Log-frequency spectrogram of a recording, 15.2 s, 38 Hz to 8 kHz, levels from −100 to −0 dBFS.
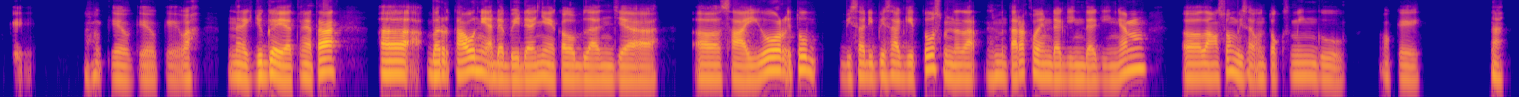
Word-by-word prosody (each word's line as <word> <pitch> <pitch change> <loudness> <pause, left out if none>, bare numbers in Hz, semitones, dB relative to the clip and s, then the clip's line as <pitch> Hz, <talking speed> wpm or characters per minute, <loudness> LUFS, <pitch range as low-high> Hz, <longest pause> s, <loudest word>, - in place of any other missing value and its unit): Oke. - - -14 0.6
Oke 115 -2 -11
oke 100 - -11
oke. - - -13
Wah, - - -2 0.3
menarik 120 -4 -1
juga, 130 +2 +3
ya. 110 -2 +6
Ternyata, 155 +8 +6 0.4
eee, 140 -1 +7 0.2
baru 135 -1 +1
tahu 140 +2 +5
nih, 150 - +5
ada 115 - +1
bedanya 110 +2 0
ya, - - -7
kalau 115 -1 +1
belanja, 105 -1 -1 0.4
eee, 115 0 +1
sayur 115 +9 +3
itu 175 -5 0 0.2
bisa 115 +2 -5
dipisah 125 0 -2
gitu, 150 +10 0
semenela 115 -6 -2
sementara 125 +1 -1
kalau 140 -1 0
yang 120 -1 -3
daging-dagingan, 115 - -2 0.4
eee, 120 0 +2
langsung 120 +6 -1
bisa 120 -2 -4
untuk 115 0 -8
seminggu. 120 -5 -7 0.4
Oke. 105 -2 -9 0.7
Nah - - -4
120 Hz, 140 wpm, -23 LUFS, 110-135 Hz, 0.7 s, eee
